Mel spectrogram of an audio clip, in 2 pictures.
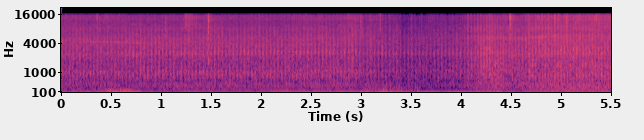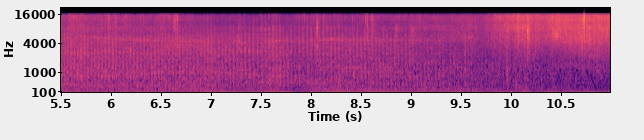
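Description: Car engine running with a steady deep rumble as a vehicle drives off, with more hiss from the road or air over about the last second.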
